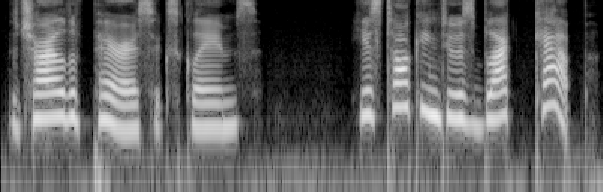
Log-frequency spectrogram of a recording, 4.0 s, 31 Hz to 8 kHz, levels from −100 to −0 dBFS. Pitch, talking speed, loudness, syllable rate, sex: 255 Hz, 180 wpm, -19 LUFS, 4.9 syllables/s, female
